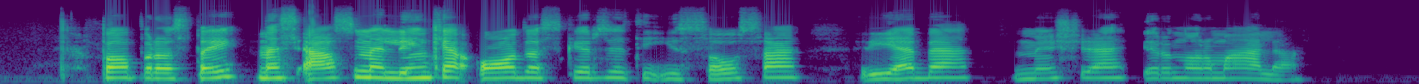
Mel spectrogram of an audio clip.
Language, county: Lithuanian, Vilnius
